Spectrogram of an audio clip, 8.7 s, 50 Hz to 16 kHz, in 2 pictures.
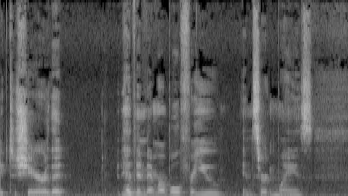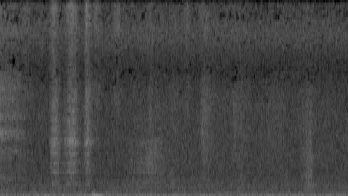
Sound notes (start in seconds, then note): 4.9 chuckles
